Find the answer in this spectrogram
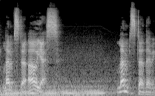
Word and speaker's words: Leominster: Yeah, Leominster is pronounced Lempster.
